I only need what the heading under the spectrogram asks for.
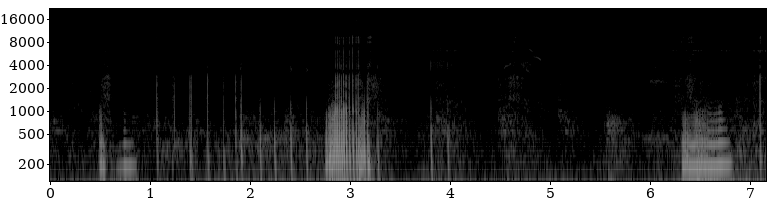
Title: Crickets little hums and snores. Goodnight friends💜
